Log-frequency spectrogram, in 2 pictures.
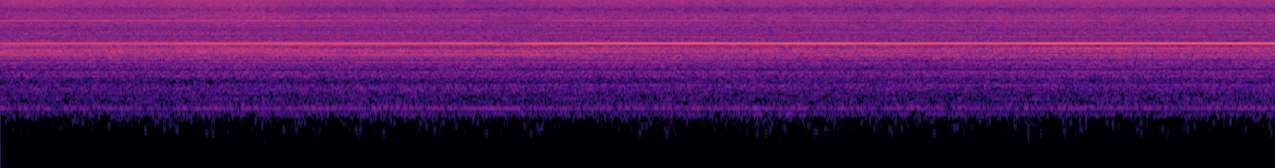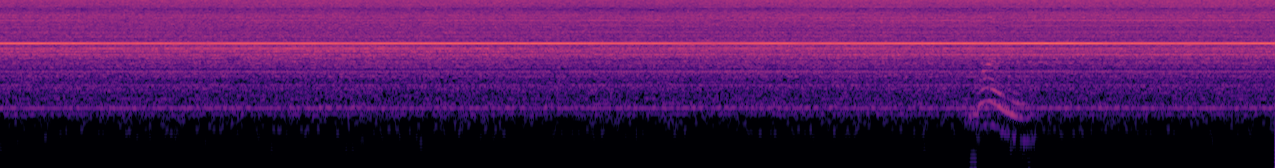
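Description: A steady, loud air blower runs continuously at close range to push paint across a placemat for a spin bloom, an unbroken whooshing hiss with no pauses.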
